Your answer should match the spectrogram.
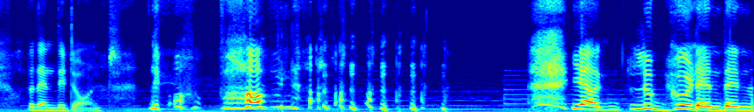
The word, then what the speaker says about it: Bhawna: People call me so many different ways, like Bona and Bhavna. And like in Australia, nobody can pronounce my name properly. So I have to actually break it down and say, just call me. Just think about.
